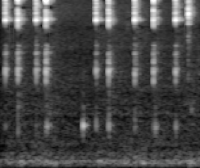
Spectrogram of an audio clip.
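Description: Faint, irregular clicks of a stylus tip tapping on a pen tablet while handwriting numbers, about ten in two seconds.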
